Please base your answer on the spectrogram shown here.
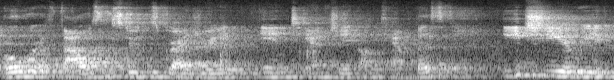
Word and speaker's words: Tianjin: with its new location in how do you pronounce that, Bill? Tianjin. Tianjin.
